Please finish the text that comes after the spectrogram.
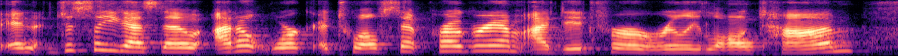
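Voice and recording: A woman with an American country accent speaks loud and at a fairly quick pace, her fairly high pitch carrying a fairly bright tone. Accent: American country twang.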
